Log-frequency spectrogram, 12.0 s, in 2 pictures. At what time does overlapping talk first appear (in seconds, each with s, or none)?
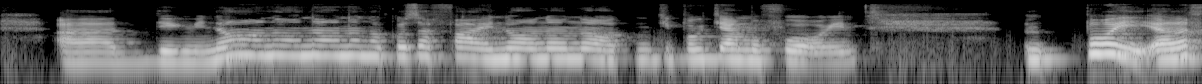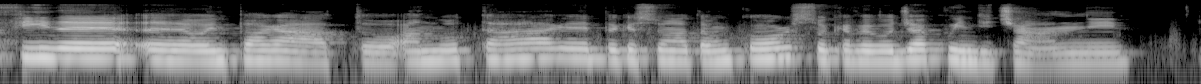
none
